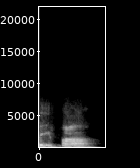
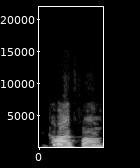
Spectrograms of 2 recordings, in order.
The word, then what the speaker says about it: Ifa: That's not Ifa.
